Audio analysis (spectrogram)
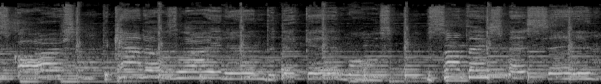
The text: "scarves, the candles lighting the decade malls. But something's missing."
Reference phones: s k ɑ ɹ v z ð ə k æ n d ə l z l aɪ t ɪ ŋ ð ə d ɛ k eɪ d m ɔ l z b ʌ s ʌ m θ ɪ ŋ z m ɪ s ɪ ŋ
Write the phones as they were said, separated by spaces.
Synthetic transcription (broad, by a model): s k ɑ ɹ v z ð ə k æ n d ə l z l aɪ t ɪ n ð ə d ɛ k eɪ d m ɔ z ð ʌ s ʌ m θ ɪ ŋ s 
